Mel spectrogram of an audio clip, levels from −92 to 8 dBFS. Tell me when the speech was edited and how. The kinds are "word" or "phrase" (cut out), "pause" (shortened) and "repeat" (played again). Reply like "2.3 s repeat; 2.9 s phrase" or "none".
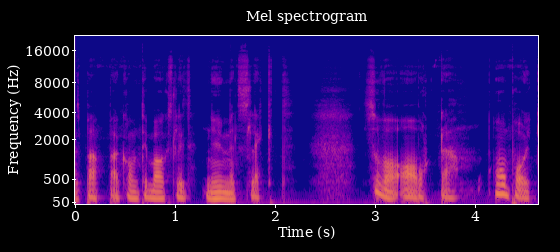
1.1 s word; 1.6 s word; 3.4 s word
